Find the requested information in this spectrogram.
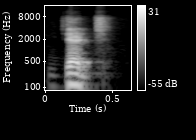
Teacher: Starting vibration వచ్చింది, last లో కూడా వైబ్రేషన్ వచ్చింది. కాబట్టి ఏదైతే ఎడ్జ్ ఉన్నాయో ఇవి ఎఫ్రికేట్స్ అని నేర్చుకున్నాం.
